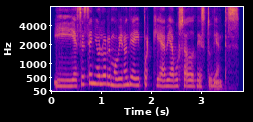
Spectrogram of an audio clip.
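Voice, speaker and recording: A middle-aged woman with a Mexican accent, a guest telling her life story in an expressive, emotional way. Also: mid-range voice, fairly quick, vocal fry. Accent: Mexican Spanish. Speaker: interview guest. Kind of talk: personal life story in conversation.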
